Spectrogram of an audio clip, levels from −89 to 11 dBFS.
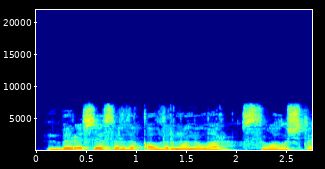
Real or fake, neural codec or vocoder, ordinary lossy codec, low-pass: real; none; Opus, 64 kbps; 7.2 kHz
